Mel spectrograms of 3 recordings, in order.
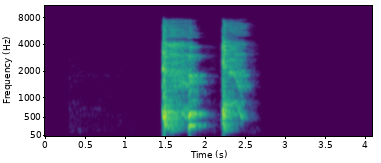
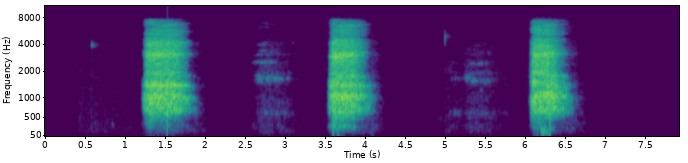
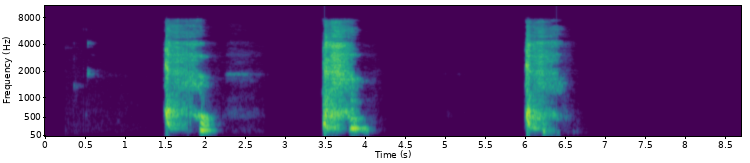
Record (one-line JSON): {"cough_length": "4.1 s", "cough_amplitude": 29275, "cough_signal_mean_std_ratio": 0.27, "exhalation_length": "7.9 s", "exhalation_amplitude": 31412, "exhalation_signal_mean_std_ratio": 0.33, "three_cough_length": "8.7 s", "three_cough_amplitude": 30763, "three_cough_signal_mean_std_ratio": 0.28, "survey_phase": "alpha (2021-03-01 to 2021-08-12)", "age": "45-64", "gender": "Female", "wearing_mask": "No", "symptom_none": true, "smoker_status": "Never smoked", "respiratory_condition_asthma": false, "respiratory_condition_other": false, "recruitment_source": "REACT", "submission_delay": "1 day", "covid_test_result": "Negative", "covid_test_method": "RT-qPCR"}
